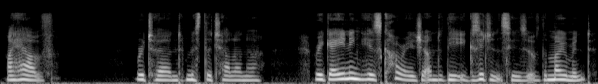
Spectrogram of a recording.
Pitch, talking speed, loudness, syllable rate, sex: 205 Hz, 140 wpm, -16 LUFS, 6.0 syllables/s, female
